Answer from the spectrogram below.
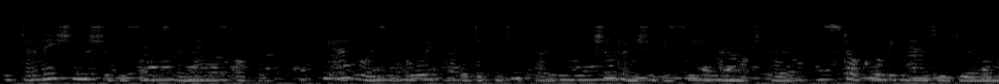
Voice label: female, live rec, 250ms, 1m

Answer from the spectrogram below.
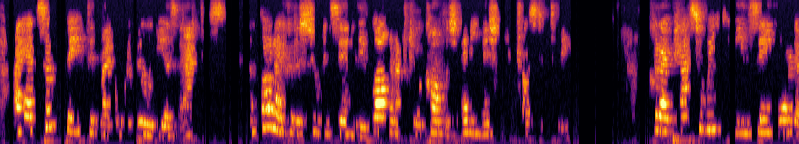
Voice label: female4 synthconv; SiSEC08; SiSEC underdetermined

